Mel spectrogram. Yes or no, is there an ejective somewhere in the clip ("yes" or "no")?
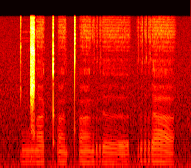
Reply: yes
